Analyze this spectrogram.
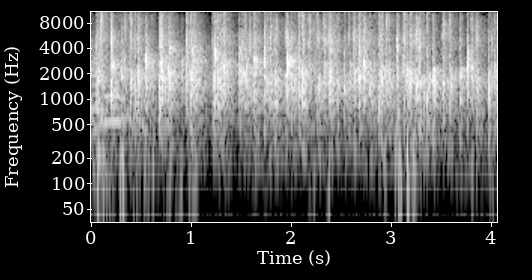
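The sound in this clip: Live audience clapping at a comedy festival show, many sharp, irregular claps forming a lively patter that runs throughout with one short lull.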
